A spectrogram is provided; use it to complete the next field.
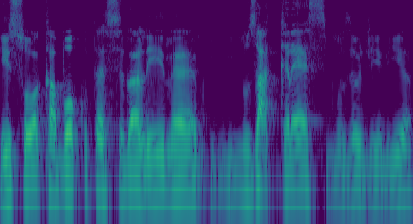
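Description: A man with a plain, everyday voice and a medium pitch talks at a fairly quick pace over a quiet background. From southern Bahia, Brazil. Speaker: radio host. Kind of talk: live radio interview. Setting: radio studio. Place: studio. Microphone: studio mic.

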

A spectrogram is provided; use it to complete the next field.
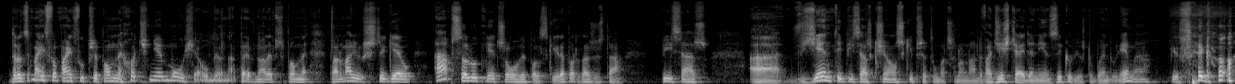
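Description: This man talks at a fairly quick pace with a medium pitch and very wide pitch swings. The recording is very clean, with a silent background. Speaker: TV interviewer. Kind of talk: interview conversation. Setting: TV studio.

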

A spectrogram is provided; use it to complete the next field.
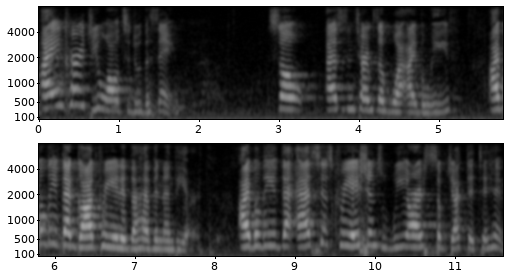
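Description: At a moderate pace, a woman with a high pitch and ordinary pitch variation speaks in a raised, projected voice with a bright, sharp tone. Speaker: church member speaker. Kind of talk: prepared church talk. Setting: church. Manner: formal, earnest. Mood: earnest, devotional. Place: church. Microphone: handheld.

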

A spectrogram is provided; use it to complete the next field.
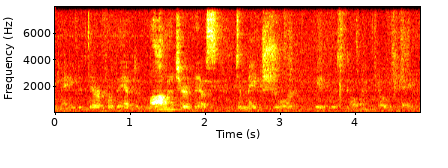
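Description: A man at a moderate pace amid loud background noise. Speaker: lecturer. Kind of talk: lecture. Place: classroom. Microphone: camera far.

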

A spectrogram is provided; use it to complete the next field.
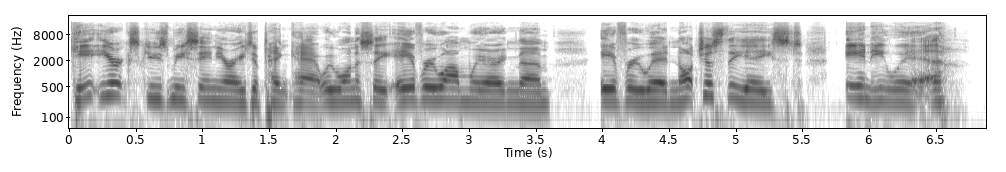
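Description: Her pitch fairly high, a woman with an Australian accent talks at a fairly quick pace in a dry sound with no echo. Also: ordinary pitch variation, quiet background. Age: 30s. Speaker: podcast co-host. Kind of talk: casual chat. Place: studio. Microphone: studio mic.

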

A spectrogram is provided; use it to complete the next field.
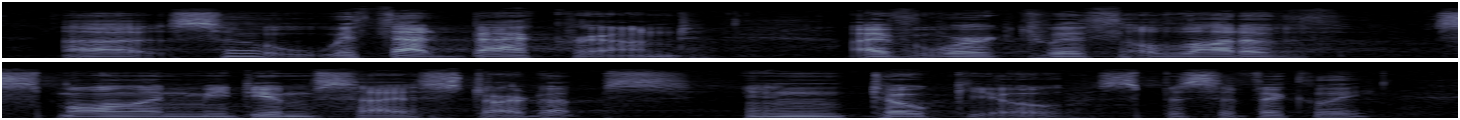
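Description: A quiet background and a man speaking at a moderate pace. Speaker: audience questioner; questioner. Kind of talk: audience Q&A. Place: hall.

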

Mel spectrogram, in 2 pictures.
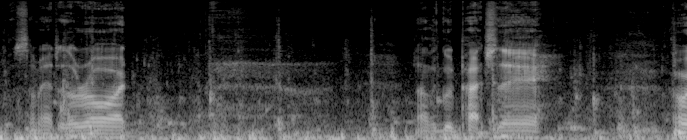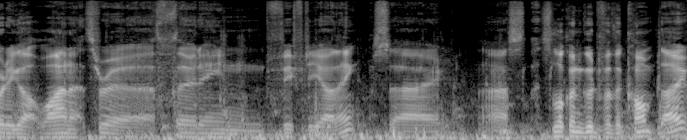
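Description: With long, frequent pauses, a man speaks over noticeable background noise in a dry sound with no echo. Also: fairly slow pace. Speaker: presenter. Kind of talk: casual vlog chat. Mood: upbeat, relaxed. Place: boat. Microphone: phone near.

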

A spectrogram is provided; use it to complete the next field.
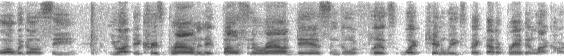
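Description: With an American accent, a man speaks at a moderate pace in a fairly high pitch, his intonation monotone and flat. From Detroit, US. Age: middle-aged. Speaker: interview show host. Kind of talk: interview. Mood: relaxed, friendly. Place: studio. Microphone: camera far.

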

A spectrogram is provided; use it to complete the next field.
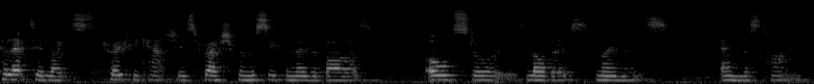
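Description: A woman's nervous, monotone, flat delivery at a fairly slow pace, with light background noise and audible room echo. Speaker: poet. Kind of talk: spoken word poetry, reading aloud own poem with flowing, vivid science imagery. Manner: nervous at first, then lyrical and measured; laughs and stumbles mid-poem. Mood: calm, measured. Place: home room. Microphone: camera far.

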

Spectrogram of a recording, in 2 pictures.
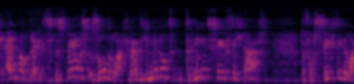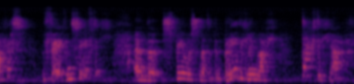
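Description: A fairly slow delivery with audible room echo and light background noise. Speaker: TV presenter. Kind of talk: TV news presentation. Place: studio.

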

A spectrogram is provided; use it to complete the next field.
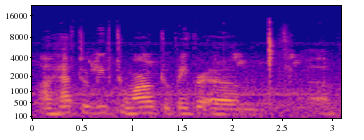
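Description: Over noticeable background noise, a woman speaks fairly slowly in a fairly low voice with fairly even intonation. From Arizona, US Southwest. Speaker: elderly interviewee sharing family history; interviewee. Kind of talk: oral history interview. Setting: at home, partly outdoors in the garden. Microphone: camera far.

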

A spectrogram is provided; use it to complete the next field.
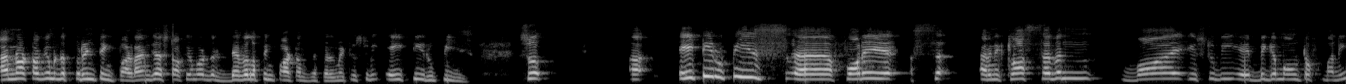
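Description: A man's extremely high-pitched voice at a moderate pace, with ordinary pitch variation, big swings in loudness, and long, frequent pauses. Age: 40s. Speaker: street photographer. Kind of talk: casual chat. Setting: video call.

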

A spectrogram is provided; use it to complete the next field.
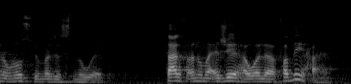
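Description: A man speaks at a moderate pace with ordinary pitch variation. His pitch is fairly high. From Lebanon. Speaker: member of parliament; guest. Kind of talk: political interview. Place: studio. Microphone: lapel.

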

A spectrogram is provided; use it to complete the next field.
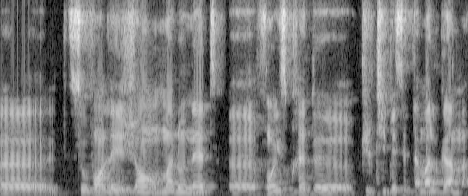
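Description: A man's fairly low voice at a very slow pace. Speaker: caller. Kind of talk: call-in discussion.

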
